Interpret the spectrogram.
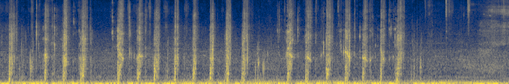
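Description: Close-miked chewing of an ice cream bar coated in crunchy crumbs: crisp crunches come a few times a second, with a fresh bite near the end.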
